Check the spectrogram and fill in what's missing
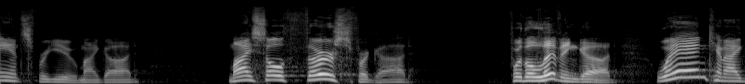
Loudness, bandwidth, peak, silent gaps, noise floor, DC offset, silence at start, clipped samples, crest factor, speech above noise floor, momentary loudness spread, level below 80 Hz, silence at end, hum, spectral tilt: -21 LUFS; 16 kHz; -4 dBFS; none; -70 dBFS; under 0.1%; 0 s; under 0.1%; 20 dB; 47 dB; 19 LU; -68 dBFS; 0 s; none; -5 dB/octave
